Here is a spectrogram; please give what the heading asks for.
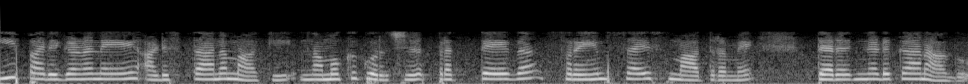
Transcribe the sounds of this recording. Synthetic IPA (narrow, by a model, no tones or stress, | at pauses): iːpɐɾiɡɐɳɐnejeʔɐɽist̪ʰaːnɐmaːkːinɐmukːɨkurit͡ɕːɨprɐt̪je̞ːɣɐfreːmsɐjsmaːt̪rɐme̞ | t̪eɾɐɲːeɽukːaːnaːɣu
